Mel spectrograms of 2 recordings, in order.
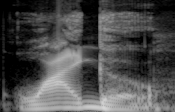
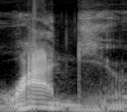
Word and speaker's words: wagyu: best cuts of american beef wagyu and lamb waigu wagyu wagyu wagyu that's how you say it i know exactly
